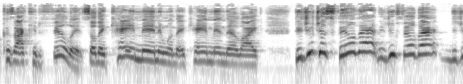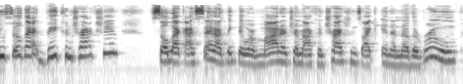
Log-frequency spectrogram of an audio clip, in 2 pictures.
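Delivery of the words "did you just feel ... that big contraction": much higher, eager questioning voice; urgently checking she felt it; excited staff. Retold or imitated. Staff asking about contraction.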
